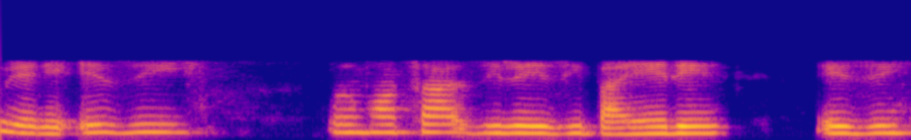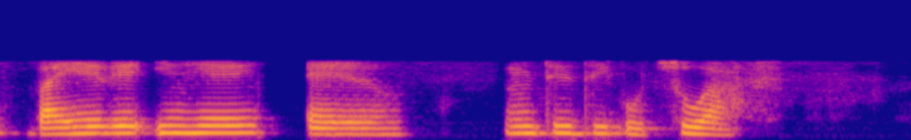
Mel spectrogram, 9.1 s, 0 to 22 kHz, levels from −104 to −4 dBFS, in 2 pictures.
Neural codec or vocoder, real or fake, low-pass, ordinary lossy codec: codec, 24 kHz, 0.9 kbps, WavTokenizer, medium speech release version 1; fake; 3.6 kHz; none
